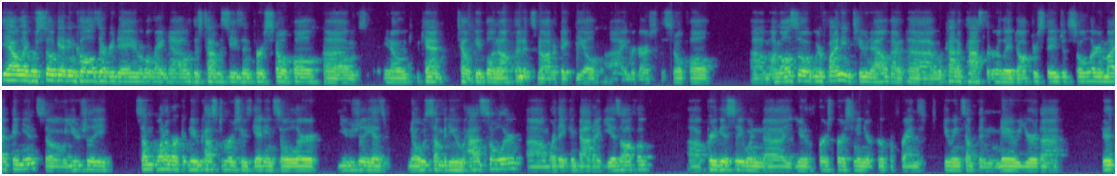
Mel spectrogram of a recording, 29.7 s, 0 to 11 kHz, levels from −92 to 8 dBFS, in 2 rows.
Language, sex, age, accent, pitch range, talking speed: English, male, 20-39, American, 110-130 Hz, 210 wpm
